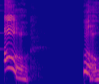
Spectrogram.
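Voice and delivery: startled. Acted.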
